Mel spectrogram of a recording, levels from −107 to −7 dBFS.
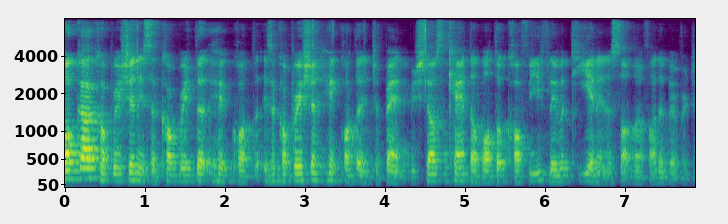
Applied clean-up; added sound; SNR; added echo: neural mask model DeepFilterNet 3.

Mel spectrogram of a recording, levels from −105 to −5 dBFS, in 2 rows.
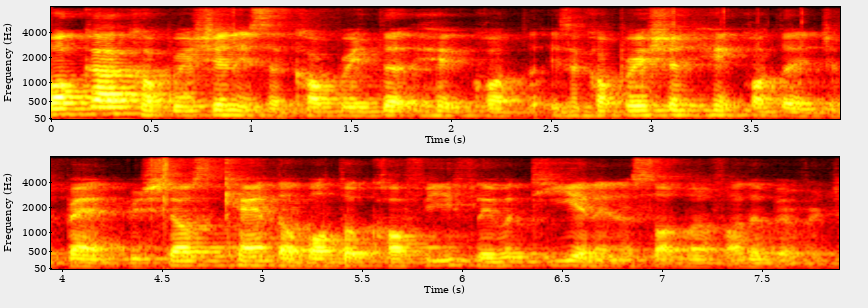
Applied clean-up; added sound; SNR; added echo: neural separator model SepFormer DNS4.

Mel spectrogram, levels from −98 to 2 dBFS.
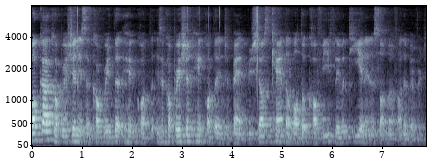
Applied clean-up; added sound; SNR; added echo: none; Crack; 20 dB; reverberation time 0.8 s.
